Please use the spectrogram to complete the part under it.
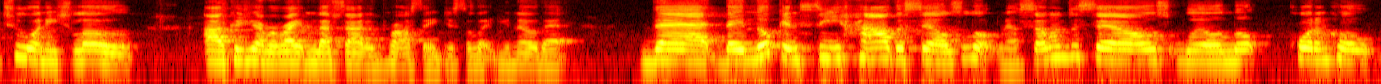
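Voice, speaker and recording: A doctor patiently explaining. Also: female voice, fairly low pitch. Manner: warm, explanatory, slows for emphasis. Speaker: radiation oncologist guest. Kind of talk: educational interview.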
